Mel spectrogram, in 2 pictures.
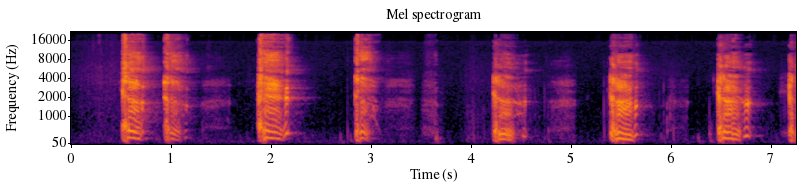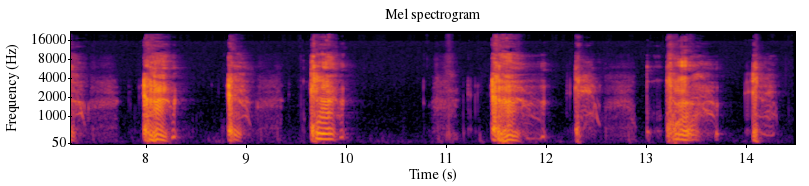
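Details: Productive coughing fit after taking medication: about fourteen loud, wet coughs over fifteen seconds, with rattling as really thick mucus breaks up and comes out.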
